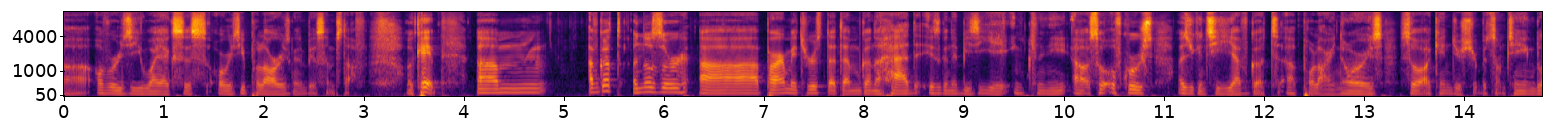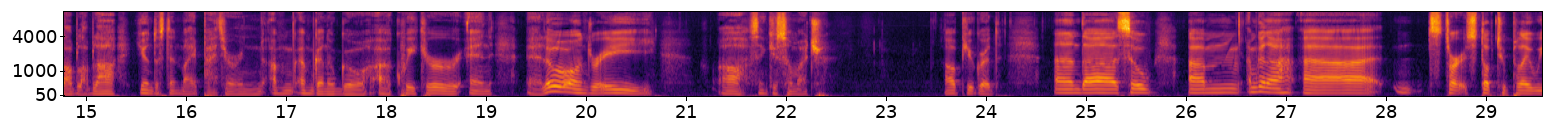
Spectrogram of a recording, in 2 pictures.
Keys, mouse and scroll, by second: 3.6-4.8 alt+drag, 4.8-5.5 scroll down 3, 5.5 click, 5.8 scroll down 2, 6.5 click, 10.4 click, 10.4-12.3 scroll down 1, 12.3-17.1 drag, 18.8 click, 19.6-22.2 drag, 22.2 click, 23.1-24.0 scroll down 1, 24.1-24.8 scroll down 3, 24.9 scroll down 2.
